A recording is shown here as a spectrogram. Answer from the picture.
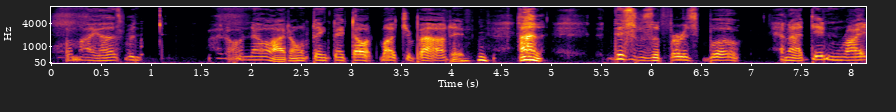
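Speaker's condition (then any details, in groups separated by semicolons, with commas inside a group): Vocal cord paralysis, tracheotomy; paralyzed vocal cords causing insufficient breath, tracheotomy tube since before daughter's birth; tracheotomy tube in place, only way to breathe, age 90; audible hissing when speaking, must close tube with finger to talk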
